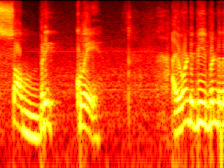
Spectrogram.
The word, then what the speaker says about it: sobriquet: The pronunciation of this word is sobriquet. It is not sobriquet, it is sobriquet.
